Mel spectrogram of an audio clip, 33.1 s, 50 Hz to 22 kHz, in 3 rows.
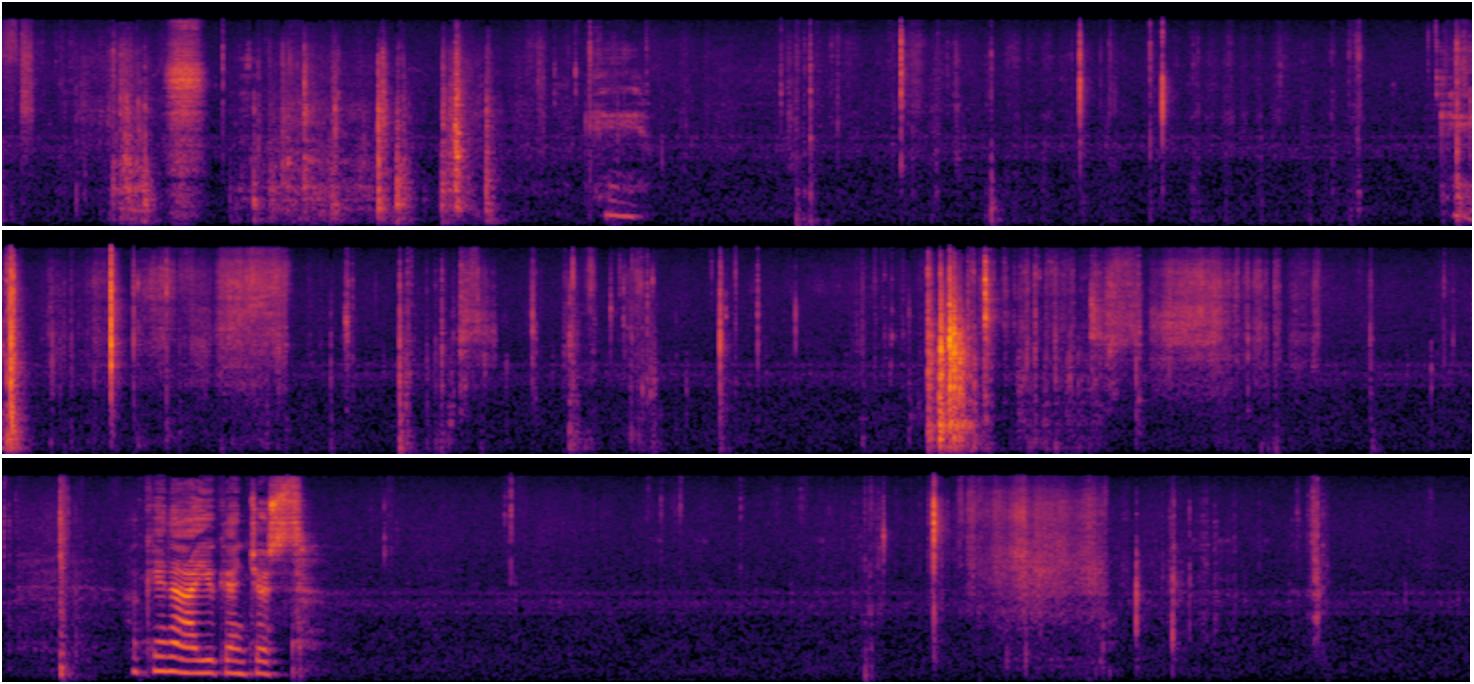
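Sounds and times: paper sliding hiss: 0:01.2 - 0:01.6, 0:11.8 - 0:13.2, 0:19.2 - 0:21.0, 0:29.2 - 0:30.4
paper rustling: 0:11.4 - 0:16.0, 0:18.4 - 0:21.0, 0:29.2 - 0:32.0.

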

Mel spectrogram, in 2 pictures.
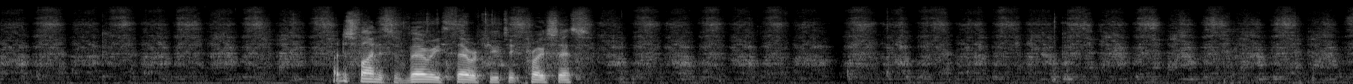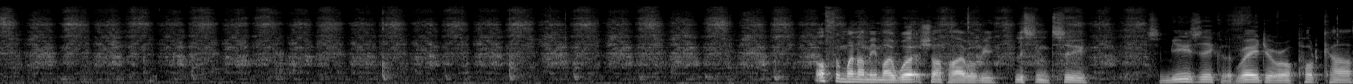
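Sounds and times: spokeshave slicing wood: 0:00.0 - 0:26.4.

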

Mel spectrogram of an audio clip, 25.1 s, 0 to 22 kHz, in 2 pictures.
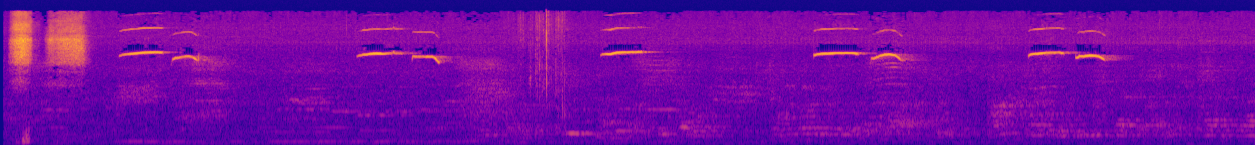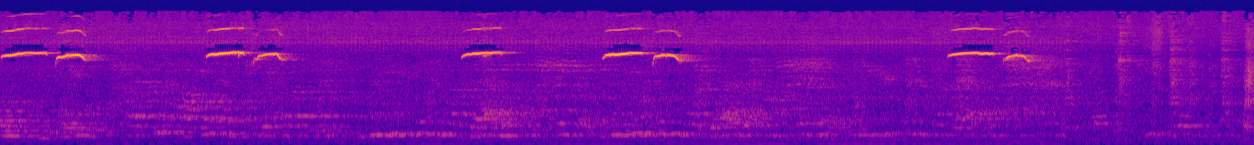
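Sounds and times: bird whistling call: 0:00.2 - 0:02.2, 0:03.6 - 0:04.6, 0:06.0 - 0:06.6, 0:08.1 - 0:09.2, 0:10.3 - 0:11.2, 0:12.6 - 0:13.5, 0:14.6 - 0:15.5, 0:17.2 - 0:17.8, 0:18.6 - 0:19.5, 0:22.0 - 0:23.0.

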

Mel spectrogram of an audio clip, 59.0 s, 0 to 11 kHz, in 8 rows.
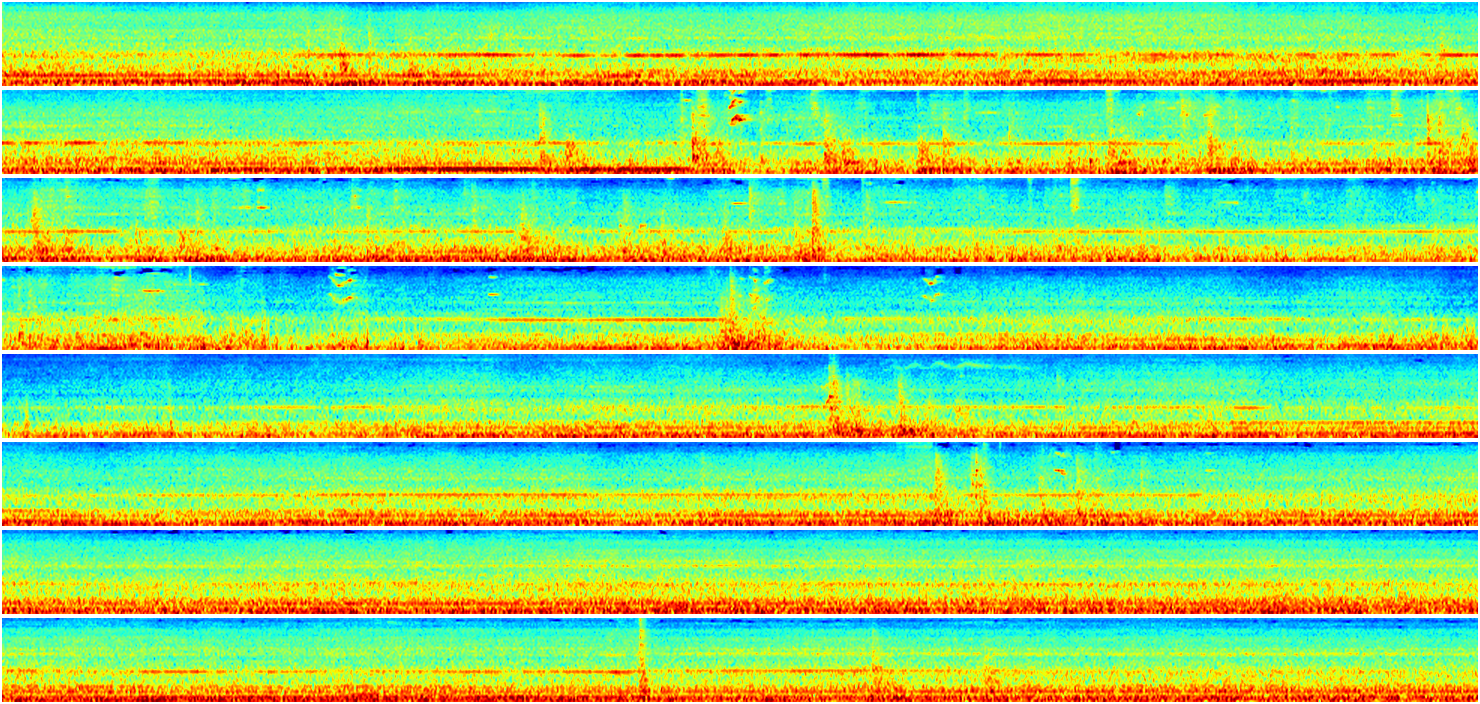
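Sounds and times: steady high whine: 0:00.0 - 0:22.6
excavator diesel engine running: 0:00.0 - 0:59.0
knocks and clanks: 0:10.0 - 0:23.4.

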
